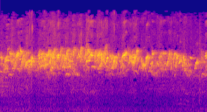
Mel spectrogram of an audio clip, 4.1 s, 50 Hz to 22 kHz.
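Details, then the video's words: Several red-whiskered bulbuls singing competitively in the morning, a lure recording for training birds: unbroken, busy chattering of high, bright chirps and quick warbled notes layered together throughout. "Chào mào Luyện hót đấu mỗi sáng 30'"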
